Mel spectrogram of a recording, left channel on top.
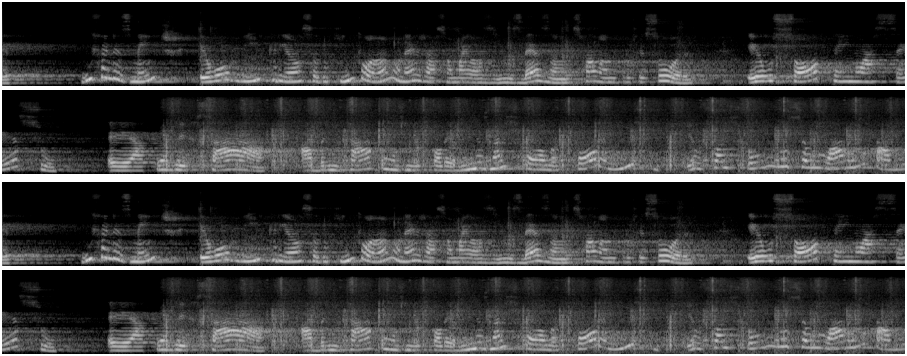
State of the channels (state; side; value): identical; both; correlation 1.00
